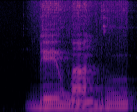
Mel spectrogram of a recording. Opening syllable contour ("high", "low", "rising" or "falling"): high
